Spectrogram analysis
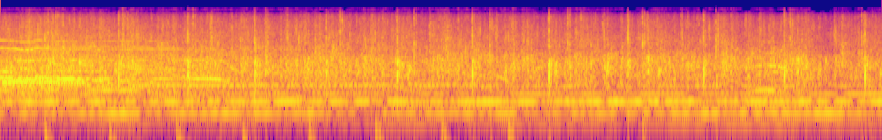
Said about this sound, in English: Awesome. Awesome. Go ahead and y'all give him a clap real quick. Come on.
